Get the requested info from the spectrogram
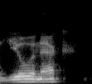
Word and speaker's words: julenek: We harvest that, and then we make these sheaves of wheat that are bundled together, and they're called Ulenek. It's spelled Julenek.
